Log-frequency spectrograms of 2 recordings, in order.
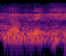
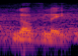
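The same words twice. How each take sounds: The two takes are said the same way.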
